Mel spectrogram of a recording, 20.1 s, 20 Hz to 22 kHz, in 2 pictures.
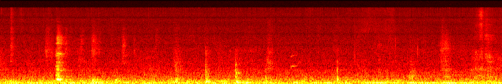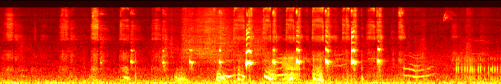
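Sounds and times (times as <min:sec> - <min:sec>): puppy whining: 0:11.2 - 0:20.0
puppy whimpering and squeaking: 0:11.9 - 0:19.6.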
